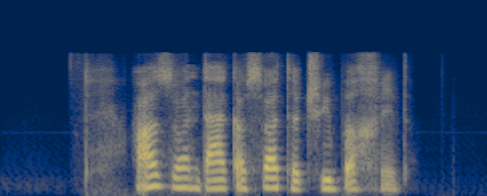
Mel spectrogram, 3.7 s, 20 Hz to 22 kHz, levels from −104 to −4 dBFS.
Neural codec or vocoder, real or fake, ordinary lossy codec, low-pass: codec, 16 kHz, 1 kbps, X-Codec, HuBERT features, trained on LibriSpeech; fake; AAC, 48 kbps; 7.2 kHz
